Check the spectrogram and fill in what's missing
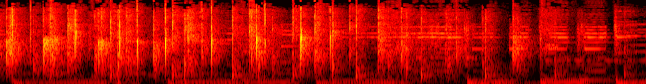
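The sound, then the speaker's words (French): A burst of applause as a Radio Nord-Bretagne team applauds itself at the end of a broadcast, many hands clapping in a dense, irregular patter of sharp claps at steady loudness, with a low hum underneath throughout. “Merci en tout cas, je crois que je peux vous applaudir et on peut s'applaudir.”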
